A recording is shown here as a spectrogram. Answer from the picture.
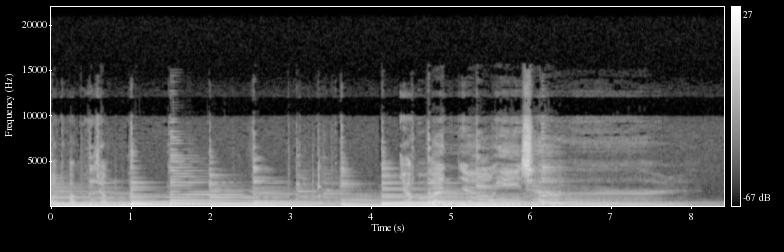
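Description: Antonio Lorca 1015 nylon-string classical guitar being fingerpicked through the closing phrase of a song, with single notes and chords plucked about every half second. A last chord is left ringing and fades out over the final few seconds.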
